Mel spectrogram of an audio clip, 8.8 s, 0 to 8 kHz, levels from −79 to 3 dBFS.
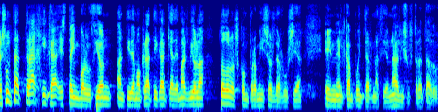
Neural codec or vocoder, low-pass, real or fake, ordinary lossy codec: none; 7.2 kHz; real; none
